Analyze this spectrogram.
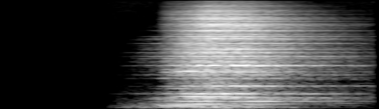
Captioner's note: xbox sound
